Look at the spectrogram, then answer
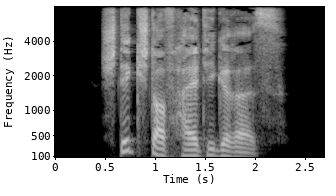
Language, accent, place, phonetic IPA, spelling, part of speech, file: German, Germany, Berlin, [ˈʃtɪkʃtɔfˌhaltɪɡəʁəs], stickstoffhaltigeres, adjective, De-stickstoffhaltigeres.ogg
- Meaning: strong/mixed nominative/accusative neuter singular comparative degree of stickstoffhaltig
